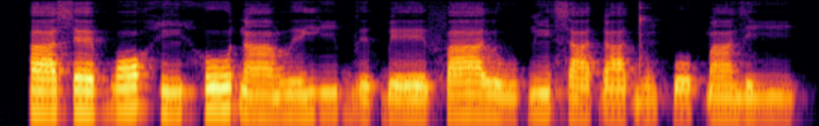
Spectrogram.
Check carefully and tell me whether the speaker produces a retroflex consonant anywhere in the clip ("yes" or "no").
no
